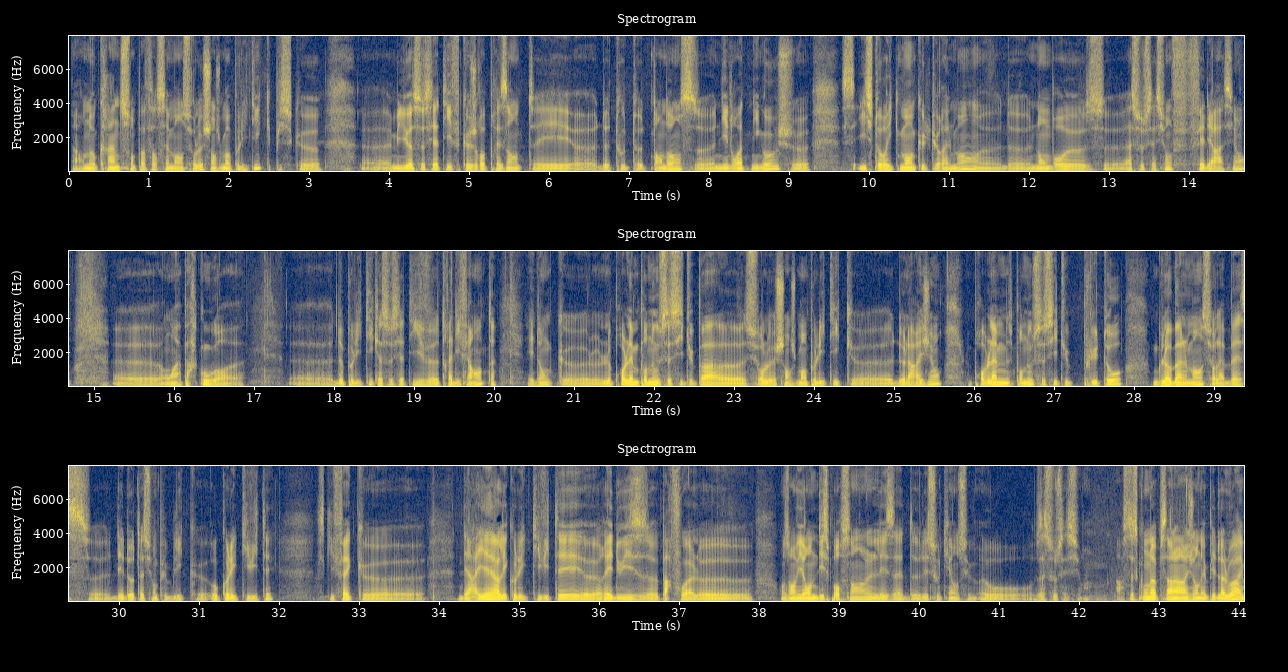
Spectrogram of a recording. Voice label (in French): radio interview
